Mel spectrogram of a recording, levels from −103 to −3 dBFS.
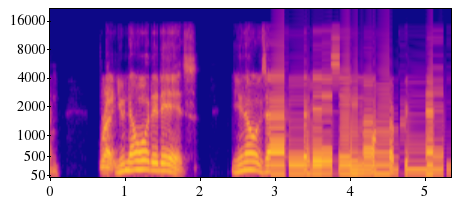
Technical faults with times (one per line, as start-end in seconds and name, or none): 0.00-5.35 Speex codec
2.94-5.35 robotic sound from repeated short buffers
